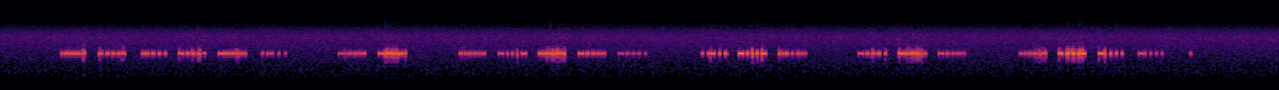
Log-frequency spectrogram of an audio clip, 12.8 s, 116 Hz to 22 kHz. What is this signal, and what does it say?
Hellschreiber (Feld-Hell, 122.5 baud), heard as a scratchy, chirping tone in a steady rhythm, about 980 Hz, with radio static and fading. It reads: 9A7PEY DE ON2RF TNX FER CALL.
